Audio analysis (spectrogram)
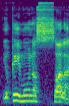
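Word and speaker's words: يقيمون الصلاة: Nah, huruf shad itu berkeluarga dengan huruf shin. Jadi dibacanya tinggal di O-kannya sedikit. Jadi ya si menjadi sa. Muni yuqimunas shalah. Jadi bukan sya.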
